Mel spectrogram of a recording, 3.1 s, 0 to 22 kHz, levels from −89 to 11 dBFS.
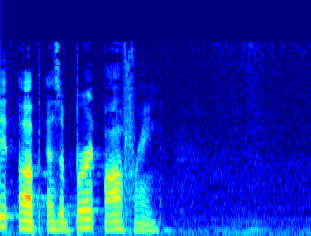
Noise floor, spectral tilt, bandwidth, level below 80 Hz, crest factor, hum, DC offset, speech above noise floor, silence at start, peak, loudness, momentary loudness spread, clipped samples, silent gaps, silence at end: -61 dBFS; -6.5 dB/octave; 10.5 kHz; -60 dBFS; 24 dB; none; under 0.1%; 34 dB; 0 s; -6 dBFS; -27 LUFS; 18 LU; under 0.1%; none; 1.55 s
